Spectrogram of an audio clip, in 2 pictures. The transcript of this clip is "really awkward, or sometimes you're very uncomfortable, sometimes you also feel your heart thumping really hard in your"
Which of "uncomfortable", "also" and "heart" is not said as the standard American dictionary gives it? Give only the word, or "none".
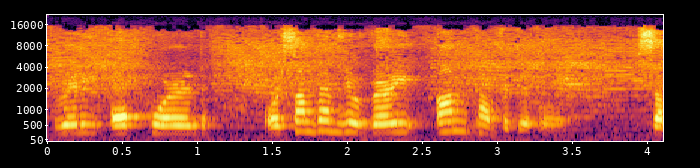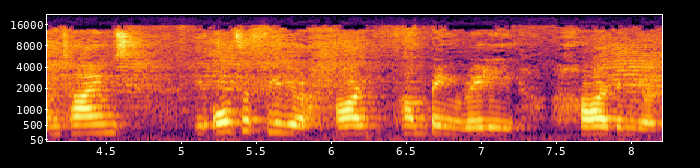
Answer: none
